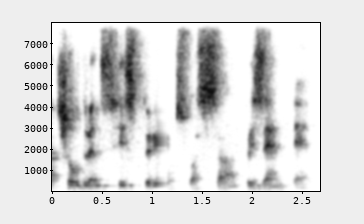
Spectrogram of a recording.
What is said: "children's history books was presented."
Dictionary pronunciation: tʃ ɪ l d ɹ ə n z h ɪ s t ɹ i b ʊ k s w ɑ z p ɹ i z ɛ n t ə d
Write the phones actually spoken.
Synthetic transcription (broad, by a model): tʃ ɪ l d ɹ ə n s h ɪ s t i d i s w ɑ s p ɹ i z ɛ n t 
